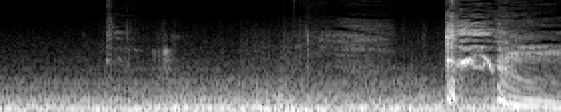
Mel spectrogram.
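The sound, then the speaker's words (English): A person coughs briefly near the end, with irritated lungs after holding their arms up, over a low background rumble. “I'm coughing because I had to hold my arms up, and if I hold my arms up, my chest compresses, and then my lungs get irritated.”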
